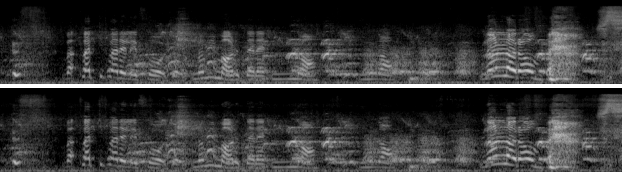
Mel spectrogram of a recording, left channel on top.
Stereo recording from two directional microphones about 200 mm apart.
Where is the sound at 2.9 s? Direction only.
55° left (ahead or behind).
